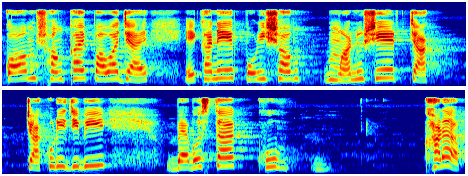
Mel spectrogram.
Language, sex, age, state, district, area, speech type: Bengali, female, 45-60, West Bengal, Paschim Bardhaman, urban, spontaneous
